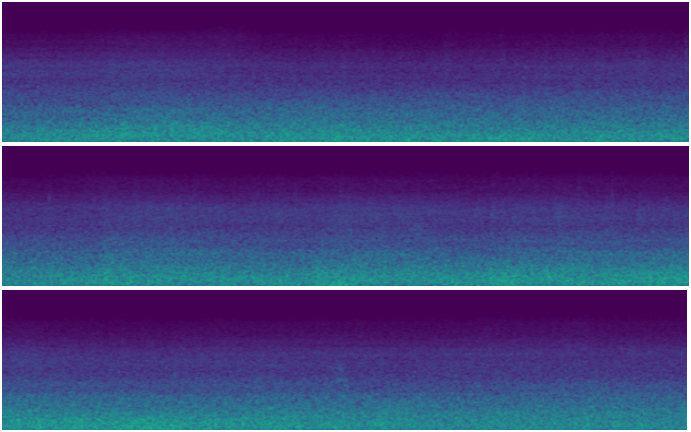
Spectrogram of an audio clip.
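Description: Steady surf washing on a beach, with wind buffeting the microphone.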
